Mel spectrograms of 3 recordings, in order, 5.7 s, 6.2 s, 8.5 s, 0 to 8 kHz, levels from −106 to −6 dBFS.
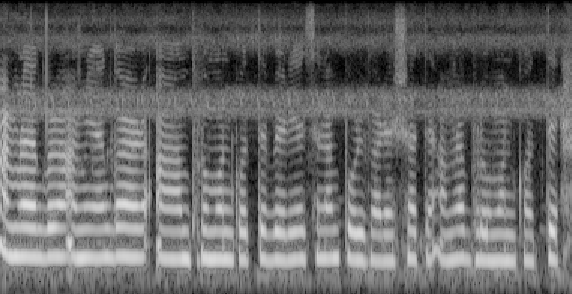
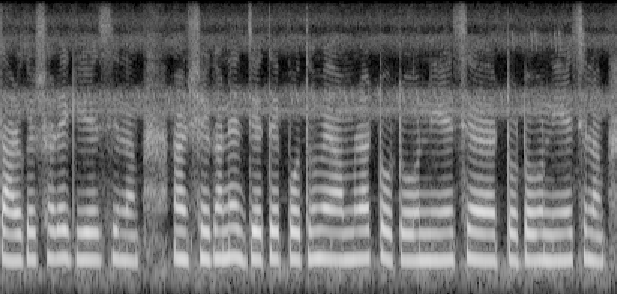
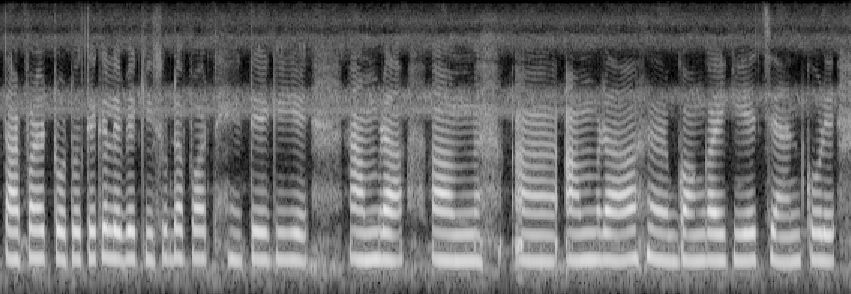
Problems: constant background noise, background conversations at intervals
